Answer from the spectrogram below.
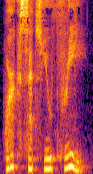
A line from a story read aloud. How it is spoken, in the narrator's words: my mother whispered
